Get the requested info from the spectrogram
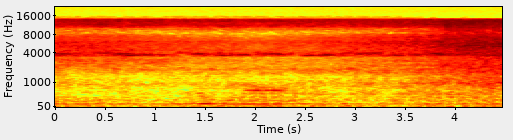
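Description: Near silence: faint room tone and microphone hiss with a low hum.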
